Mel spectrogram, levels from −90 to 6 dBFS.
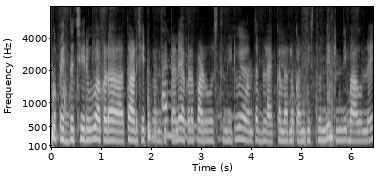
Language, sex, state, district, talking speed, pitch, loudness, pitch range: Telugu, female, Andhra Pradesh, Guntur, 160 wpm, 210 Hz, -21 LUFS, 200-220 Hz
